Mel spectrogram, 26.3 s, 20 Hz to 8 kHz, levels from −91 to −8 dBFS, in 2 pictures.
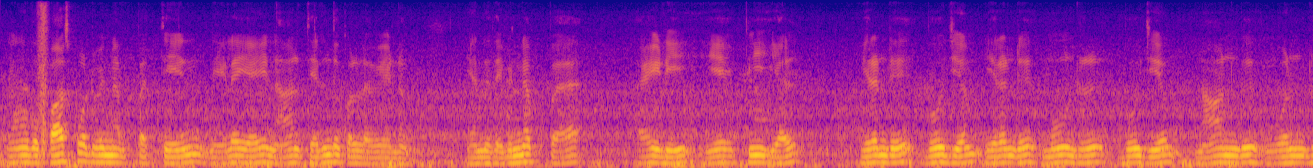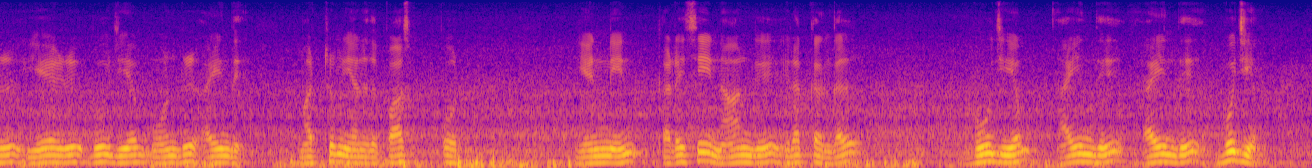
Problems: constant background noise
